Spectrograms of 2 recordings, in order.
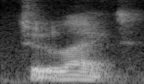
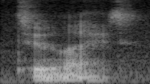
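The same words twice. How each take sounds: First: Said in the usual way. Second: Soft, near-whispered echo; hushed regret. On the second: Acted. Doctor confessing he was drawn in, hushed regret. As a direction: let it sink almost to a whisper.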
